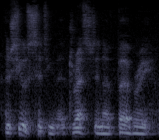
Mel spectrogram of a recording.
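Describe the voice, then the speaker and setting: A man telling an anecdote at a dinner table, animated and often laughing as he goes. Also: sits low, fast, echoey room, recorded from a distance. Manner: animated, laughs through his own story. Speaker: storyteller. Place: room at a dinner gathering.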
